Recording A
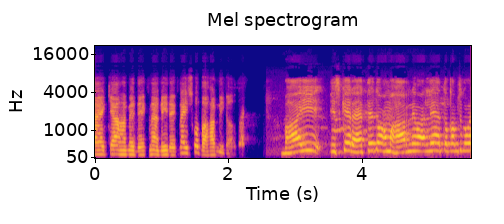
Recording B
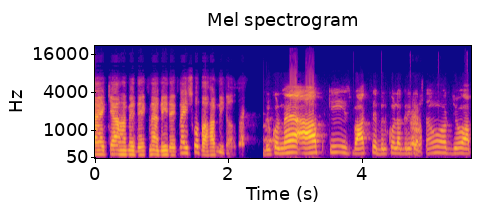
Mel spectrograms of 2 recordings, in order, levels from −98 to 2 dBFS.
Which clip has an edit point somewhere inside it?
A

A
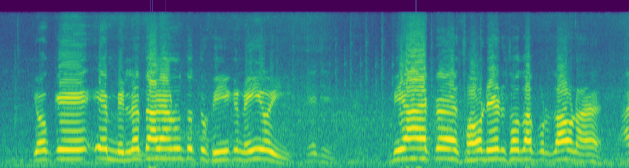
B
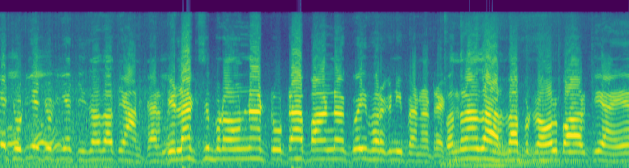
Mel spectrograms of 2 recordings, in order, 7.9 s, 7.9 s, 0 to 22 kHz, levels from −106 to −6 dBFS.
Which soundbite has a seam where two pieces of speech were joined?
B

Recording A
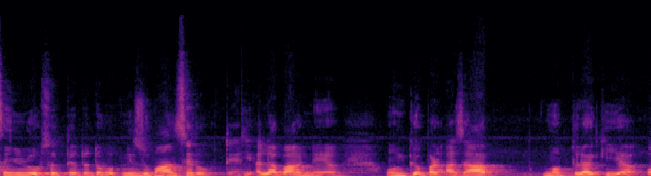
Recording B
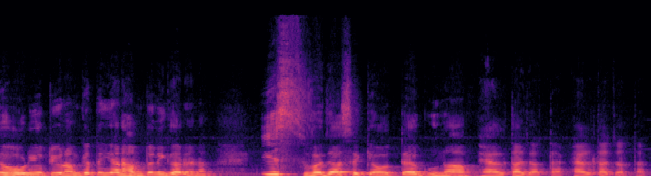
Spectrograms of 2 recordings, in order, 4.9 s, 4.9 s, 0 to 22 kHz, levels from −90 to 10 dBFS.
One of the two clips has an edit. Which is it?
A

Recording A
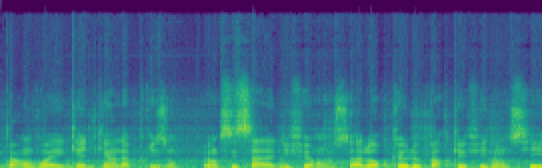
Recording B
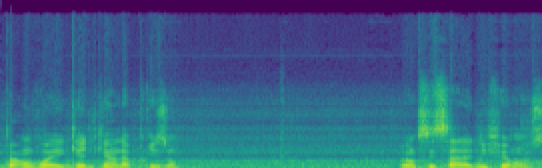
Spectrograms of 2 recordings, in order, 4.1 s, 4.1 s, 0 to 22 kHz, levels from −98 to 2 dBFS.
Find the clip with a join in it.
A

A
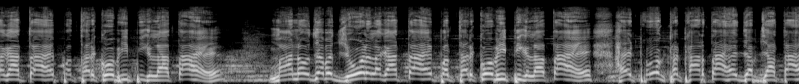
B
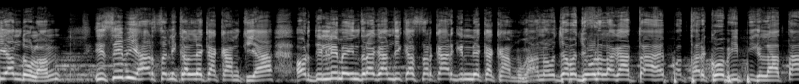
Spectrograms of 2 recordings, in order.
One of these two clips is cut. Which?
B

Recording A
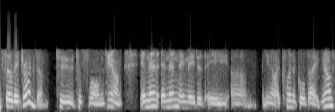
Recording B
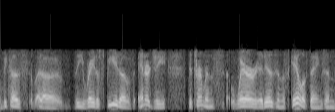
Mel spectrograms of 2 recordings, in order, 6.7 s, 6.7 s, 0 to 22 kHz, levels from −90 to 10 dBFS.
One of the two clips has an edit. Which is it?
A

